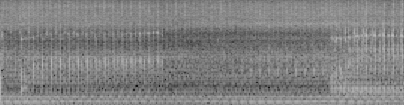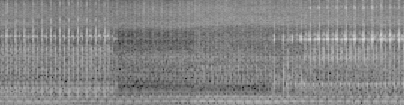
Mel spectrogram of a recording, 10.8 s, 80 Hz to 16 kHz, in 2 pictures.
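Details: 1.9L TDI diesel at idle with fuel problem: hard regular clatter about three per second over the engine plus intermittent high-pitched rattle; injector knock, injectors found less than perfect, suspected bad injectors.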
